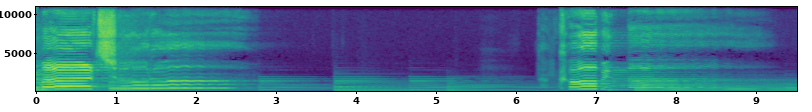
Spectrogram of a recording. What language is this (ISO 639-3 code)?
spa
